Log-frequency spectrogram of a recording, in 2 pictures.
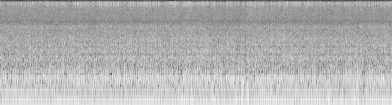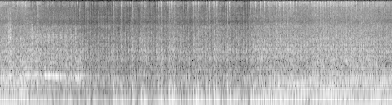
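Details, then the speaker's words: John Deere Model R diesel after freeing sticking injection rack and injector work, started with rebuilt pony motor: steady low, even chug after a mid-clip disturbance, smooth and regular. Normal, healthy running. "We successfully got the pony motor rebuilt, put back on the big engine, and used it to start the big engine, and the big engine started pretty easily after doing the injector work and all that sort of thing."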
